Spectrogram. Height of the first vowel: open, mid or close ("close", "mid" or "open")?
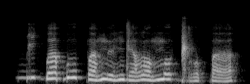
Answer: close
